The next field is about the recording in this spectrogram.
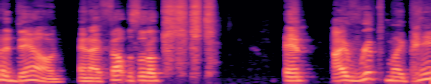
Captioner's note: makes tearing sound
